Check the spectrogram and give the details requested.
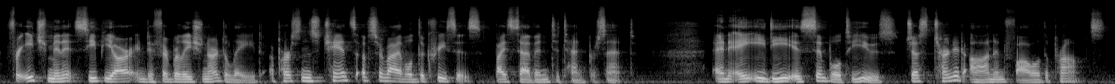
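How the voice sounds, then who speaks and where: A man narrating a scripted first-aid lesson in a calm, step-by-step instructive manner. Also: medium pitch, normal speed, gravelly.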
